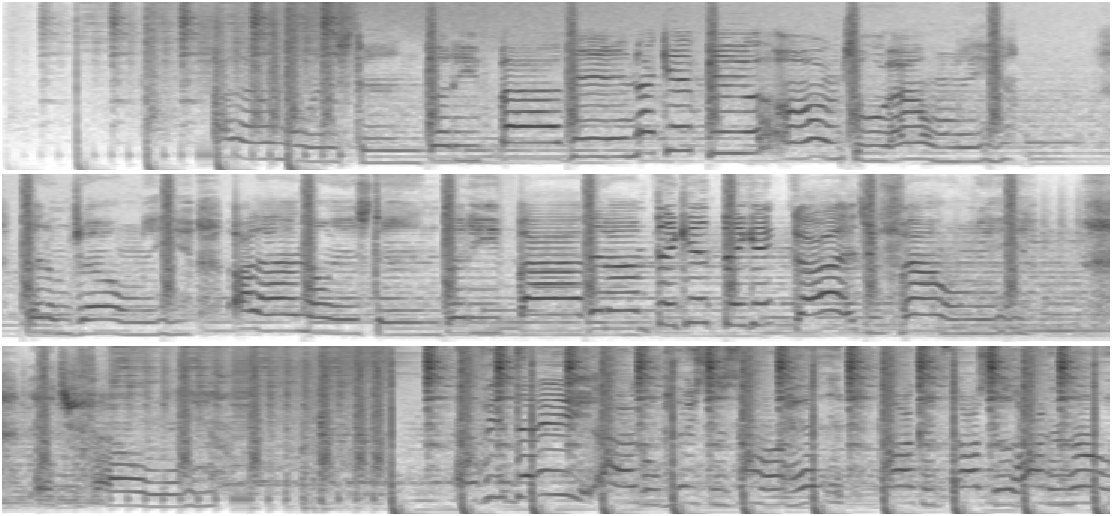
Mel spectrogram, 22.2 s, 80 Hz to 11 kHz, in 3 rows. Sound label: Top40s Dance 128 BPM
